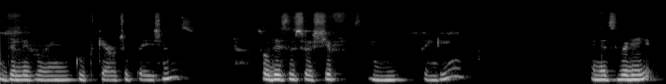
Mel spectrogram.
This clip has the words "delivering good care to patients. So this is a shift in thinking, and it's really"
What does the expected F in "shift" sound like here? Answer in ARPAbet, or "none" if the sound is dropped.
F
